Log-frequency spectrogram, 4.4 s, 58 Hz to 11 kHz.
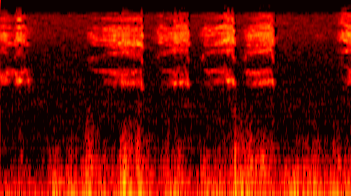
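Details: Saker falcon nest box during feeding, 17 June 2018 at 10:31: hoarse, drawn-out calls, some lasting about half a second, repeat roughly every half second, with thumps and low rumble underneath.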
